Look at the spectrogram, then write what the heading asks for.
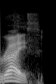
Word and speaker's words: Writhe: today we have Chris Johnson from the band right Chris how you doing a pretty good how's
